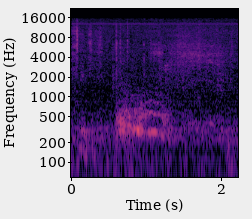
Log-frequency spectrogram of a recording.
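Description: Near silence: room tone in a pause of speech, with one faint, short low sound about half a second in.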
